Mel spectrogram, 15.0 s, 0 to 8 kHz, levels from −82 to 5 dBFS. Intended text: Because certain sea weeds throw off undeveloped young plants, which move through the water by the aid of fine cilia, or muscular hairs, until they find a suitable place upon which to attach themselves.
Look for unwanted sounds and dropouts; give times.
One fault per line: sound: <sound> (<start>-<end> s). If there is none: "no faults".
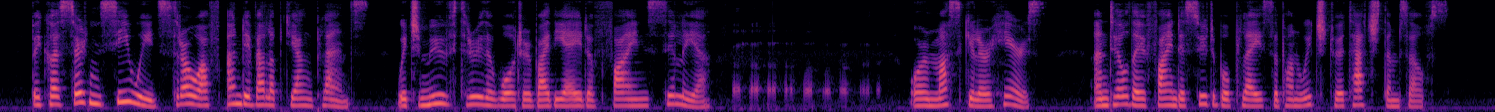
sound: laugh (7.3-8.9 s)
